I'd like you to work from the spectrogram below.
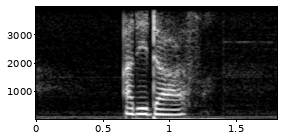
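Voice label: "Adidas", Thai female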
